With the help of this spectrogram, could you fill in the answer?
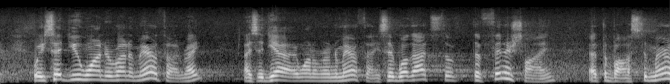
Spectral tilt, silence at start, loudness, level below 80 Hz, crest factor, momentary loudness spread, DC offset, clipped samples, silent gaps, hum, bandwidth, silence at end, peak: -3.5 dB/octave; 0 s; -15 LUFS; -72 dBFS; 14 dB; 9 LU; under 0.1%; under 0.1%; none; none; 15.5 kHz; 0 s; 0 dBFS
